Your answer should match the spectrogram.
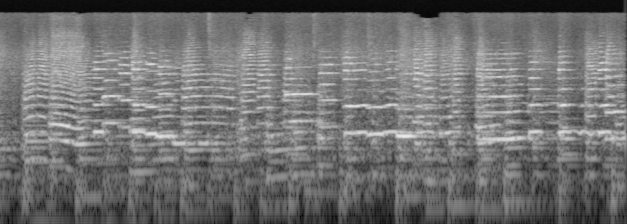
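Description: Traditional jazz band playing live, the trombone prominent with trumpet and clarinet over a rhythm section with drums. Melody lines slide and weave, with a few downward slurs about a second in.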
